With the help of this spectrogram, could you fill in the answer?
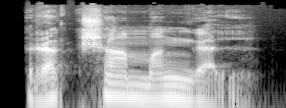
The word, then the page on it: रक्षा-मंगल: Hindi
